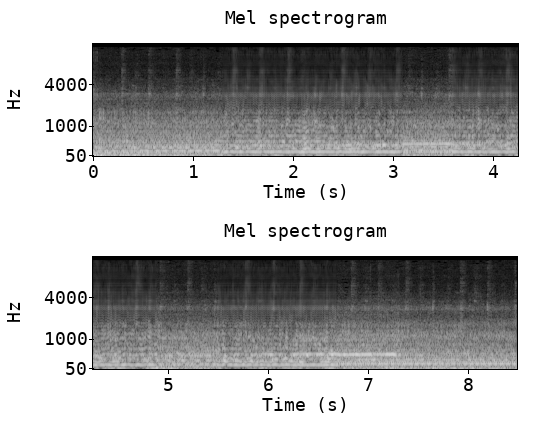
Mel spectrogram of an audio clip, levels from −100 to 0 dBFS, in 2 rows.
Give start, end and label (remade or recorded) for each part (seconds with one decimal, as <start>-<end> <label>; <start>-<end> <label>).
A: 0.0-1.3 recorded; 1.3-3.1 remade; 3.1-3.6 recorded; 3.6-4.9 remade; 4.9-5.5 recorded; 5.5-6.7 remade; 6.7-8.5 recorded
